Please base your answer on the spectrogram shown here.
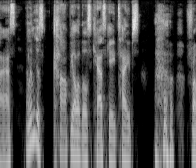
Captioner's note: giggles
